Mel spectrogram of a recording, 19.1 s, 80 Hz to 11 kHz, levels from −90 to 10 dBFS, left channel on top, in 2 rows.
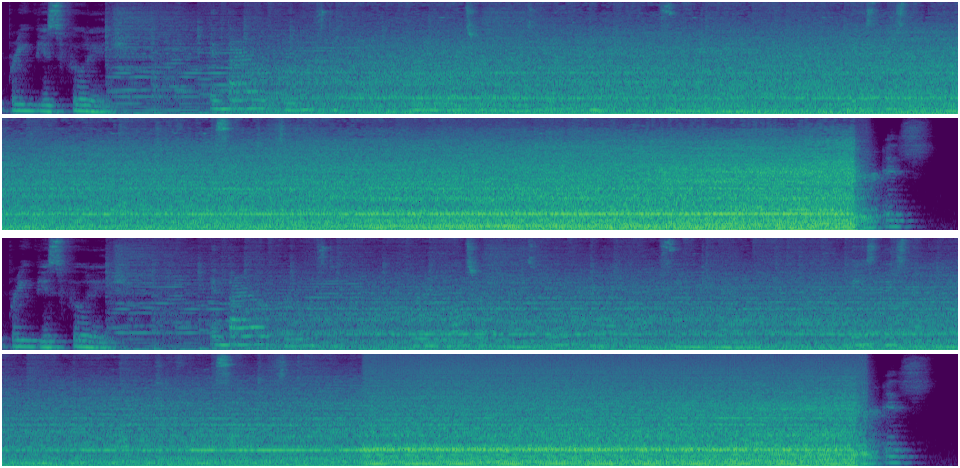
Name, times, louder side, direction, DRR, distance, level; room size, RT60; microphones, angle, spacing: voice 1, 0.1-1.2 2.1-3.4 4.1-7.6 8.4-12.4, left 1 dB, 40° left, -2 dB, 0.9 m, -33 dB
sound 1, 1.0-15.8, left 2 dB, 65° left, 1.0 m, -40 dB
sound 2, 2.3-18.1, left 4 dB, 85° left, 0.3 m, -20 dB
sound 3, 13.2-18.2, right 4 dB, 90° right, 0.4 m, -22 dB
voice 2, 16.9-18.8, equal, 10° left, -2 dB, 0.5 m, -35 dB
2.3 x 2.2 x 2.9 m, 0.42 s
head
